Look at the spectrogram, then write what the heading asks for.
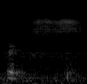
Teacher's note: We get a rather long S at the end, texts, but you don't actually necessarily have a plosive between them, texts. I think the distinction between singular and plural is maintained.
